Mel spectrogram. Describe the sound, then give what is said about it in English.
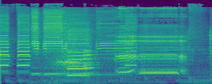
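Several car horns honk over one another in a loud, overlapping clamor, long blasts in different pitches layered together like a jammed street, with no voices. “Imagine if they all turned red at the same time. There'd be a ton of traffic.”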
